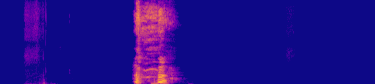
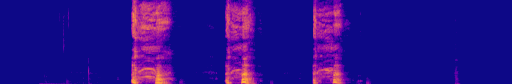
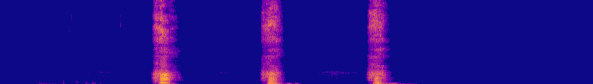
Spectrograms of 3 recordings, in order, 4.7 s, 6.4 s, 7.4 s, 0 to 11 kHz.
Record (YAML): cough_length: 4.7 s
cough_amplitude: 32766
cough_signal_mean_std_ratio: 0.21
three_cough_length: 6.4 s
three_cough_amplitude: 32766
three_cough_signal_mean_std_ratio: 0.27
exhalation_length: 7.4 s
exhalation_amplitude: 32766
exhalation_signal_mean_std_ratio: 0.19
survey_phase: beta (2021-08-13 to 2022-03-07)
age: 65+
gender: Male
wearing_mask: 'No'
symptom_fatigue: true
smoker_status: Ex-smoker
respiratory_condition_asthma: false
respiratory_condition_other: false
recruitment_source: REACT
submission_delay: 1 day
covid_test_result: Negative
covid_test_method: RT-qPCR
influenza_a_test_result: Negative
influenza_b_test_result: Negative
